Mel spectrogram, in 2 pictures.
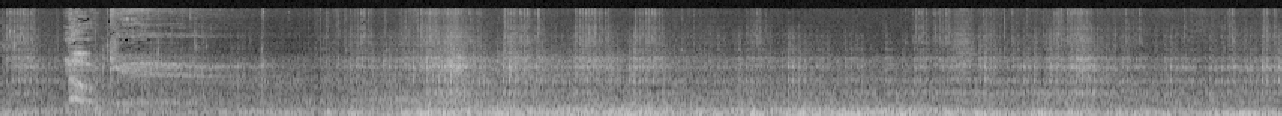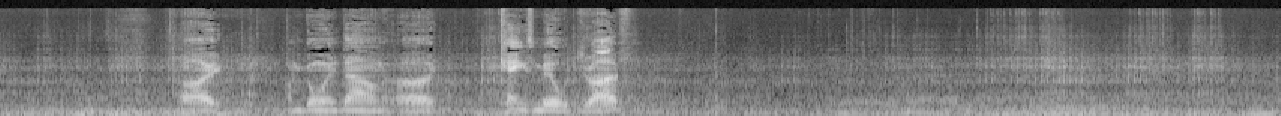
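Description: A car rolls along a road with a low, steady rumble.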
